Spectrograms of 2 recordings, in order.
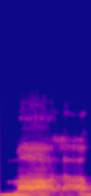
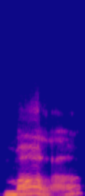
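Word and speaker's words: mālā: So actually, when we write mala without the line over it, to read that word with Sanskrit pronunciation, it would be mala. To read it as we all in fact do, mala, we have to have those lines over the top.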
